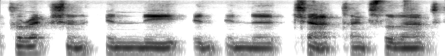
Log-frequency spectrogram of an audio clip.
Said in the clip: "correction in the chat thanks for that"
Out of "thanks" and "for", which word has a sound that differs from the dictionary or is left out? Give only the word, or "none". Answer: none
